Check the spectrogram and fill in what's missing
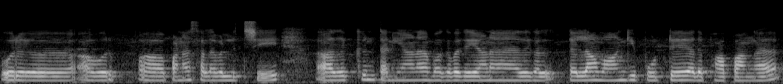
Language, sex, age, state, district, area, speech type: Tamil, female, 18-30, Tamil Nadu, Tirunelveli, rural, spontaneous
